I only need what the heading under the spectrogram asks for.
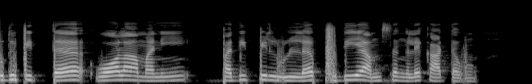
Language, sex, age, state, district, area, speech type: Tamil, female, 45-60, Tamil Nadu, Tiruvarur, rural, read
